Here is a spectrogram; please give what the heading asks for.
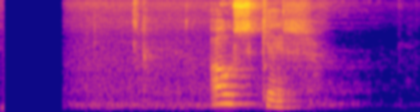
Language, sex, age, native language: Icelandic, female, 60-69, Icelandic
